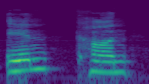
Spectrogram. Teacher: there is also a hidden y in the last syllable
